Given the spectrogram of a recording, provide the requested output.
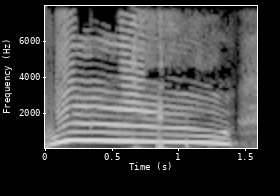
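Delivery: loud, high, sustained "woo"; high held siren-like wail; imitated wailing "woo". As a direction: mimic the noise outside with a long high whoop. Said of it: "Something keeps going".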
